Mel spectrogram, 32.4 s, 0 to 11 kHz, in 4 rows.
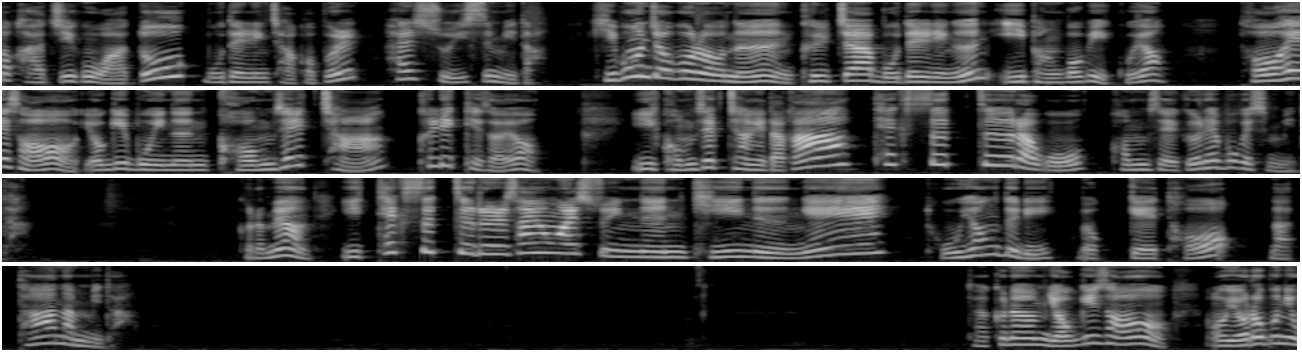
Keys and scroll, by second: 0.1 BackSpace, 0.3 BackSpace, 13.4-14.9 typing.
